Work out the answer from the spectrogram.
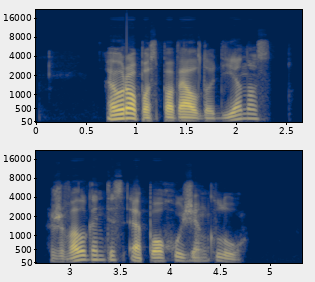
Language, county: Lithuanian, Klaipėda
